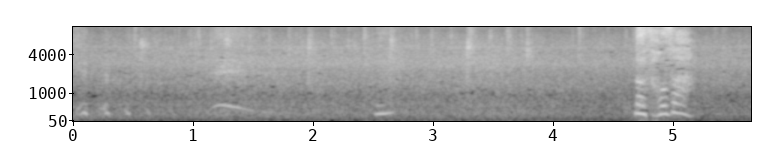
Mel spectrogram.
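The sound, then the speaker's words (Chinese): Steady rain falling, a continuous soft hiss with a few faint voice-like sounds and a short louder burst near the end. “老头子下雨了，下雨了。”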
